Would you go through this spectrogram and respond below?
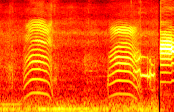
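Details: Kitten calling for its mother with two drawn-out, arched meows about a second apart, each rising then falling, over a low background hum; a short sharp noise cuts in at the very end.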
